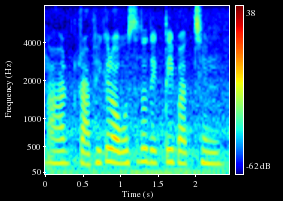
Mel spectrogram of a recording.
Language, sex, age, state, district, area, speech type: Bengali, female, 18-30, West Bengal, Howrah, urban, spontaneous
